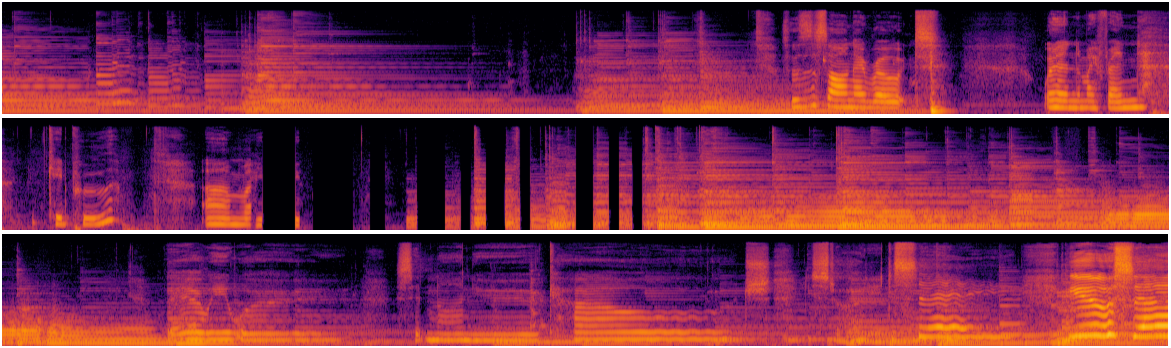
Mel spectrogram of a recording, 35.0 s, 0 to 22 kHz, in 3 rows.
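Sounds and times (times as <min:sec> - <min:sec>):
acoustic guitar strumming chords: 0:00.0 - 0:09.4, 0:16.1 - 0:27.0, 0:31.6 - 0:35.0.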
